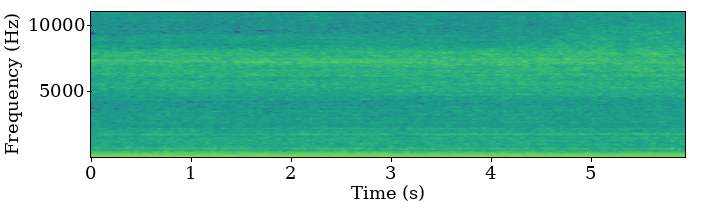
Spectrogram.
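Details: Norwood HD36v2 bandsaw mill, day two testing new roller guides (ceramics replaced), slabbing big black oak through bark, about 24 inches wide: steady even engine drone pulling down only slightly under load; effortless flat cut, motor loaded normally.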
